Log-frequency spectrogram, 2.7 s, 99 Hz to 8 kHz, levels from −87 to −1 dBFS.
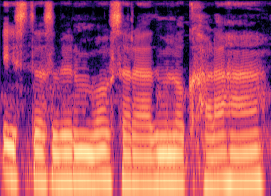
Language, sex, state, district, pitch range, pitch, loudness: Hindi, male, Jharkhand, Palamu, 125-130 Hz, 130 Hz, -12 LUFS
